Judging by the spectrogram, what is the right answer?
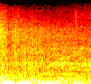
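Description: Heavy cannon fire from a Venetian bombardment of the Parthenon booms as a dense, rumbling low-heavy barrage, loud and continuous with no talk.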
